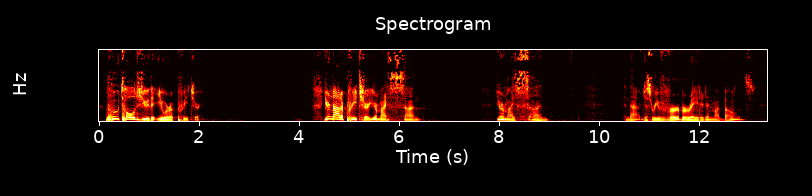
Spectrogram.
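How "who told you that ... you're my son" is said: thundering, booming, swooping divine voice. A speaker retelling words they heard God say to them, in God's booming voice. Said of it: "the booming voice of the Father".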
